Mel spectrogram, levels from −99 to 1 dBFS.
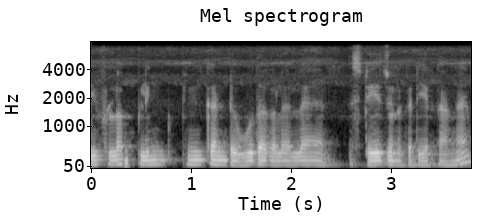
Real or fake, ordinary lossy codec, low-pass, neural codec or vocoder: real; none; 7.2 kHz; none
